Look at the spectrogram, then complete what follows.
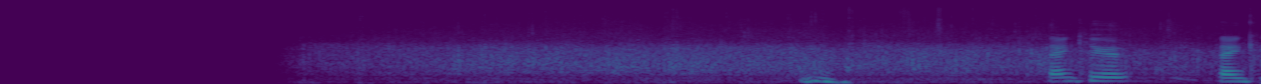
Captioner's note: applause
